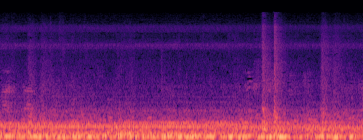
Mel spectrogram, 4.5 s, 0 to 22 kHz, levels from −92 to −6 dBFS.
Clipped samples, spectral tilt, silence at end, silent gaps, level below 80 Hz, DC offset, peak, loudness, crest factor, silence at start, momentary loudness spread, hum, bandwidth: under 0.1%; -7.5 dB/octave; 0 s; none; -30 dBFS; under 0.1%; -16 dBFS; -29 LUFS; 12 dB; 0 s; 2 LU; none; 12.5 kHz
